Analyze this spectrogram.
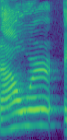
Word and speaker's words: hour: مثلا میگیم an hour ago. I called you an hour ago. یه ساعت پیش بهت زنگ زدم. an hour ago. an hour یعنی یک ساعت. دقت کنید H اینجا تلفظ نمیشه.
